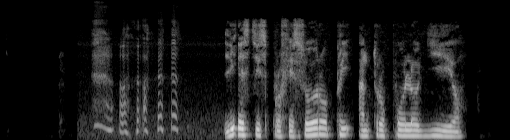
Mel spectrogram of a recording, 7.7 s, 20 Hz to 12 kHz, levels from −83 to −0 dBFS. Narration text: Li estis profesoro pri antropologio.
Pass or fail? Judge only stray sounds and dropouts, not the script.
fail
